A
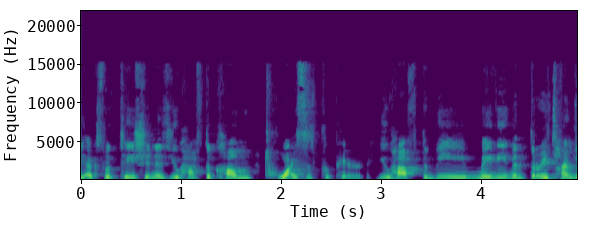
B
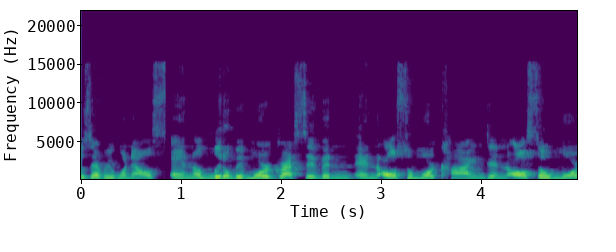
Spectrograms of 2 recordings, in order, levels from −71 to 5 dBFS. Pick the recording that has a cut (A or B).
A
